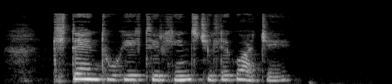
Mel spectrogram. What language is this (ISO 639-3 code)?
mon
